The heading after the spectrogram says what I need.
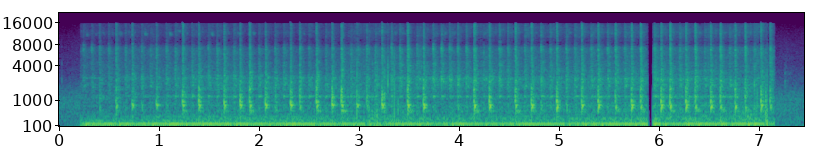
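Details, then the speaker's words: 1996 Ford Mustang drift car: really loud sharp knocks about four times a second over a steady low hum, from the transmission not the engine; worn throw-out bearing sleeve and pivot stud, fixed by replacing them. "As you can see, there is this like really loud knock in the car. Luckily it is not the engine is fine, but it is something in the transmission."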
